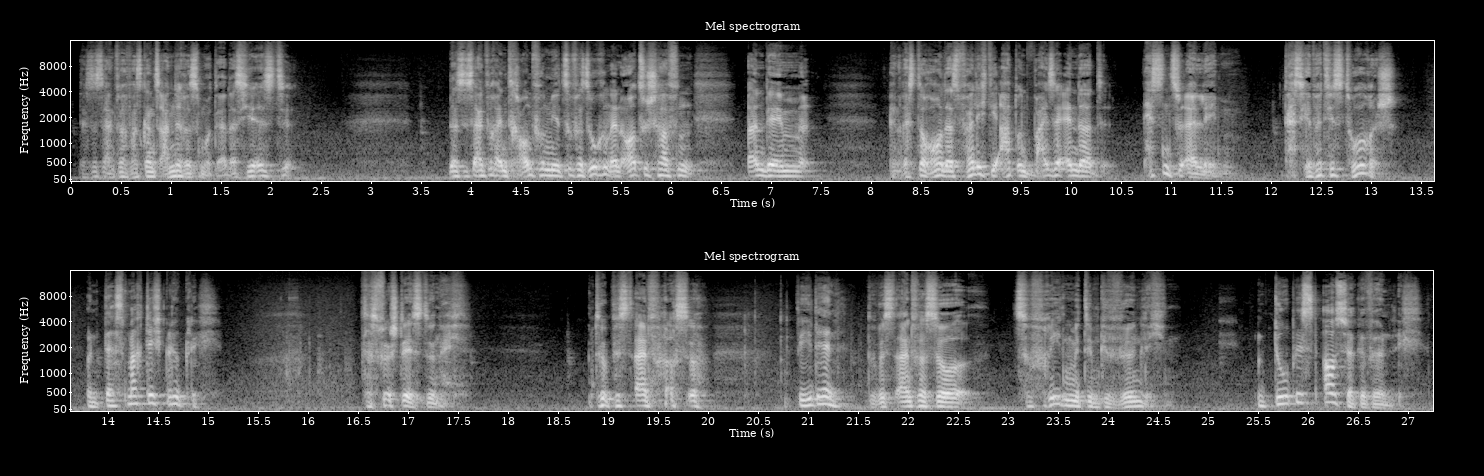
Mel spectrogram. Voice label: Synchron, maenner

